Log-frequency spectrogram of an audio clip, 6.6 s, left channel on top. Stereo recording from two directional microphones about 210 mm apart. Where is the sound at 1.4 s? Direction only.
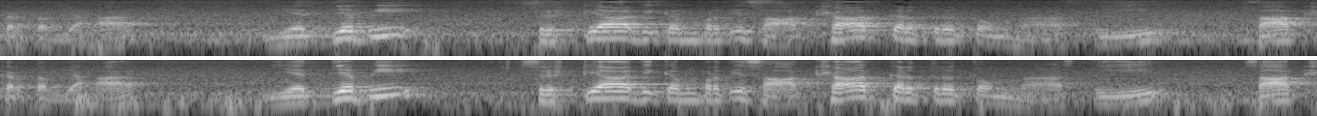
55° right (ahead or behind).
